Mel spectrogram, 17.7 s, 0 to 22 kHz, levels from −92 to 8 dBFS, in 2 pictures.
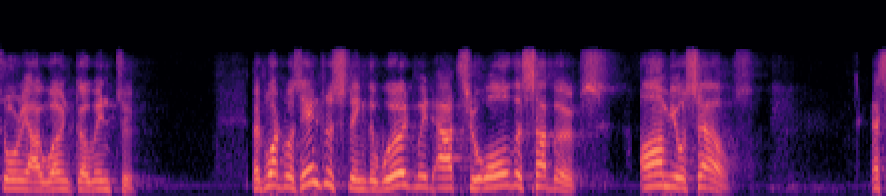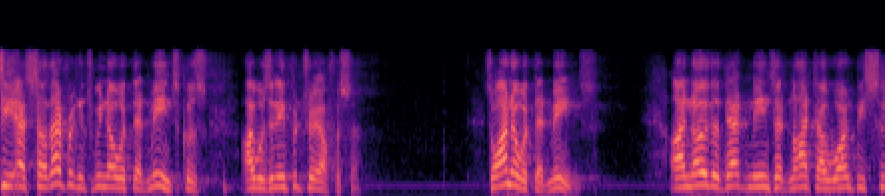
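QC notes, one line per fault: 6.97–9.36 s and 15.79–17.71 s, AMR rate drop: just after "all the suburbs arm" the HD Voice sound turns rough and raspy, which fits AMR-WB stepping down from 12.65 to 6.6 kbit/s for error protection. The bandwidth holds with no gap. The first drop clears when the rate recovers, and the second runs to the end.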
